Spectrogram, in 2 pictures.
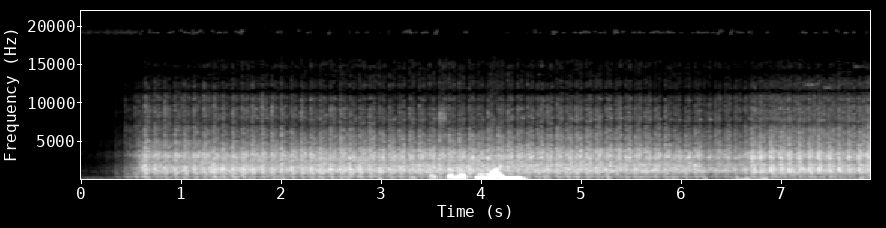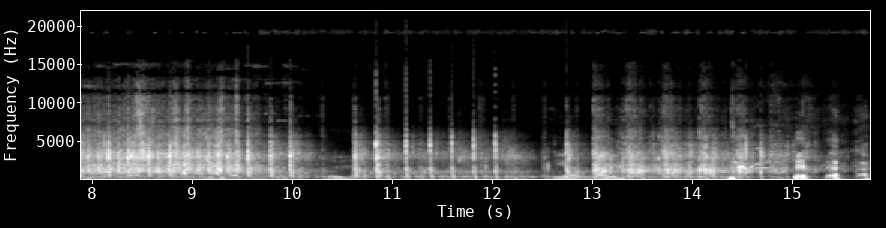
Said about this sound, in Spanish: Es verdad, estábamos probando el armamento que vamos a tener contra el PNP. El problema es que se estaban, lo estaban probando disparándose entre sí.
